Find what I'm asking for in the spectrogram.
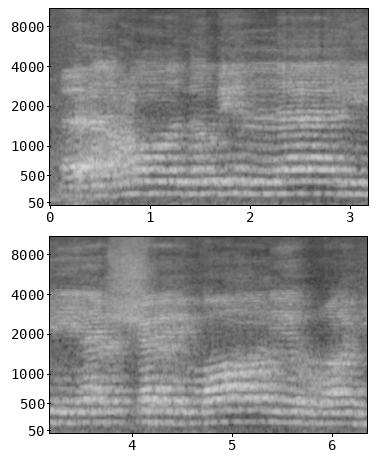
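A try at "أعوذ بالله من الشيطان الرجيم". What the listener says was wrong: Nah, ini salah satunya a'udzu, sempurnakan dzunya. A'udzu billahi minasy syaithanir rajim.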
